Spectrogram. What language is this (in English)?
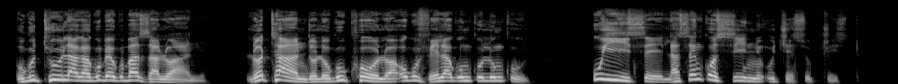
North Ndebele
